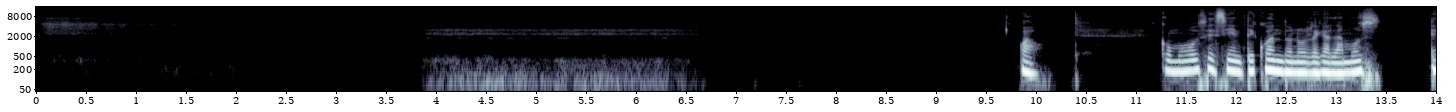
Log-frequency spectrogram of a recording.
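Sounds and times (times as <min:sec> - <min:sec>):
long exhale: 0:00.0 - 0:01.5, 0:03.8 - 0:07.0, 0:10.4 - 0:11.2
deep inhale: 0:00.0 - 0:01.6, 0:03.8 - 0:07.2, 0:10.4 - 0:11.2
speech: 0:09.8 - 0:10.1, 0:11.3 - 0:13.9.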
